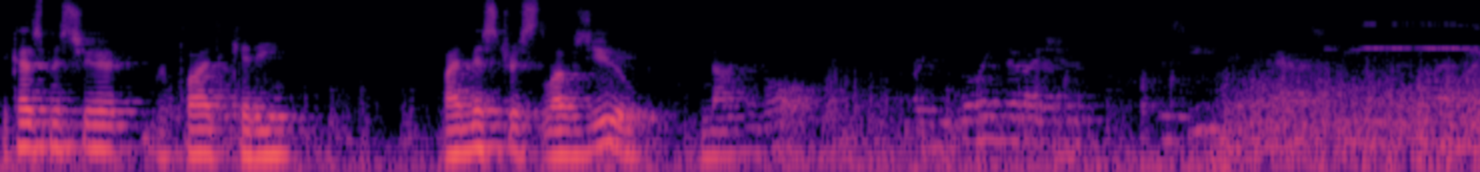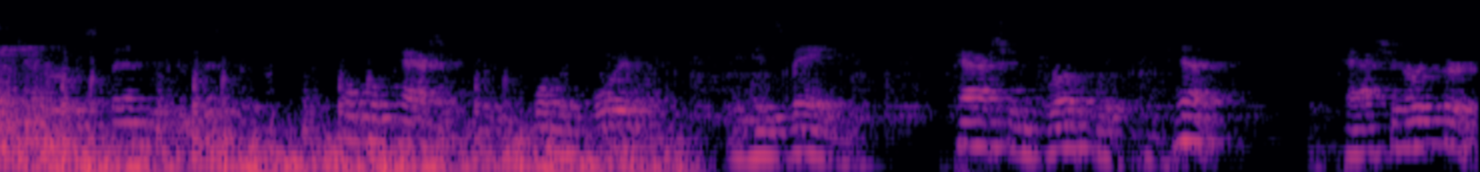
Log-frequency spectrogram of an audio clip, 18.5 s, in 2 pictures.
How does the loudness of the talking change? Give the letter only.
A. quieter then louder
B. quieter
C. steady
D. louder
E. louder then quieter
B.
